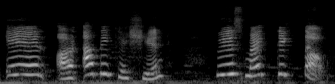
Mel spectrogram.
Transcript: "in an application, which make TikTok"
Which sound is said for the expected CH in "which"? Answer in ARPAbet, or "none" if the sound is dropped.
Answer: S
